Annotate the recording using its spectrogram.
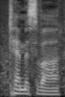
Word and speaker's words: Temeswar: Ich glaube, in Deutschland ist es weiter verbreitet, der Begriff Temeswar. Wir haben gelernt, Temeswar ist die deutschsprachige Aussprache und Timișoara die rumänische.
